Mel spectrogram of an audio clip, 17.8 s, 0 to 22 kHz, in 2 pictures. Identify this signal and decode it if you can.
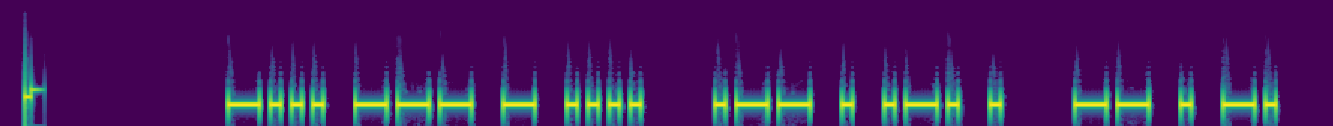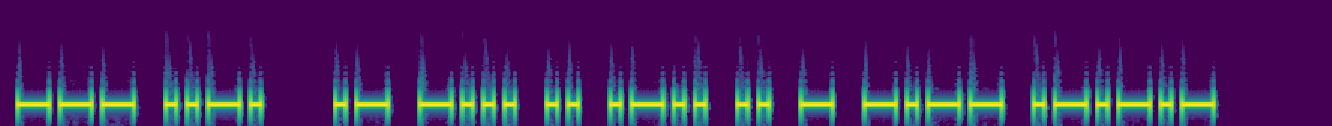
Morse code, heard as a keyed tone, about 17 wpm, 700 Hz. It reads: BOTH WERE MEN OF ABILITY.
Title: Sentences from Top 1000 Words - Review Part 3 - 17wpm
